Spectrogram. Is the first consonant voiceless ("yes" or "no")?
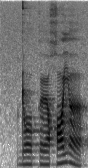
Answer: no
